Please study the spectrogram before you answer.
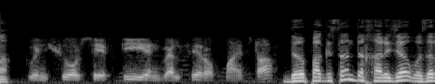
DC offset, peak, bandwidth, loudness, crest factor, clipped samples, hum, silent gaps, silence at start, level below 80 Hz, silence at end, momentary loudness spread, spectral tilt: under 0.1%; -4 dBFS; 8.8 kHz; -21 LUFS; 16 dB; under 0.1%; none; none; 0 s; -48 dBFS; 0 s; 12 LU; -7.5 dB/octave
